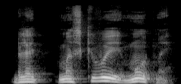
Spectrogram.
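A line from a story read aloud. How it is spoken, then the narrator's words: Irritated curt remark. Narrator (Russian): раздраженно бросил я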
